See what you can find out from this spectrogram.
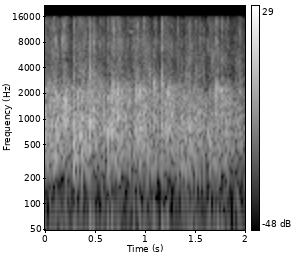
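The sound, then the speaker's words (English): Congregation clapping hands during a church service, a steady, dense wash of applause that holds at an even level for the whole two seconds, with no talk over it. “Would you give Jesus a hand clap for that?”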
